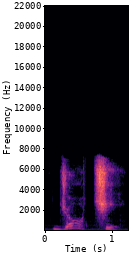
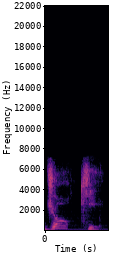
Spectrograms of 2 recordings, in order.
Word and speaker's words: giochi: But if we simply add the E in tu, then the sound would be gioci. And instead we want giochi.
